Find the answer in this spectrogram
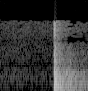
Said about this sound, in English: The gavel slams and the judge asks, what should the sentence be?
